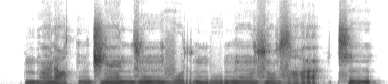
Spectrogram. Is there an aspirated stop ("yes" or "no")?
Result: no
